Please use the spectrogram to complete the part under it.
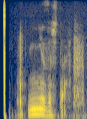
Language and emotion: Russian, neutral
